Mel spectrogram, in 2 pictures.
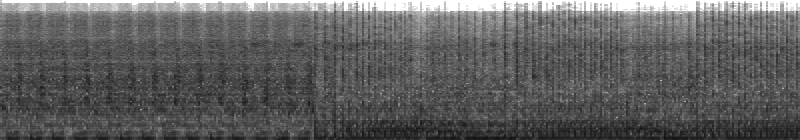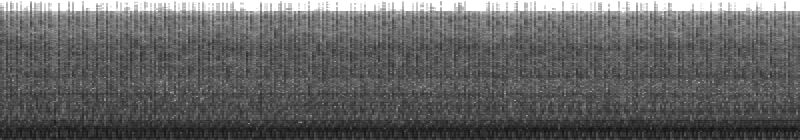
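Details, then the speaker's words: Cheap Chinese single-cylinder ATV, bad CDI bypassed with coil trigger jumper and jumper pack; cranks with rapid chatter, catches, steady even putter at idle; normal idle, clutch problem found when in gear. "and then uh r all right so it does run"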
